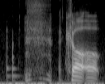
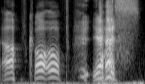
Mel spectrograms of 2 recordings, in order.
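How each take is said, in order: First: Slow, louder afterglow of a cheer; drawn-out triumph. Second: Very loud, high shout of triumph; triumphant shout. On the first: Streamer savouring having caught up, slow and drawn out. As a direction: stretch the words out, still loud. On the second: Streamer celebrating having caught up, real triumphant shout. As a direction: yell it out in victory. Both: Real, not acted.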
